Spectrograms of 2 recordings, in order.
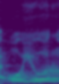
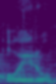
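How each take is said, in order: First: ओयोरो with a full o before the r, the wrong way; wrong pronunciation. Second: ओयरो with a quick oy glide before the r; correct German pronunciation. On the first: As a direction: say ओयोरो as three syllables, o-yo-ro. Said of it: "ओयोरो तो नहीं बन". (गलत उच्चारण: ओयोरो) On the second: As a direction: say ओयरो as two syllables, oy-ro. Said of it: "ये है ओयरो". (सही German उच्चारण: ओयरो) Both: Shown as a demonstration.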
